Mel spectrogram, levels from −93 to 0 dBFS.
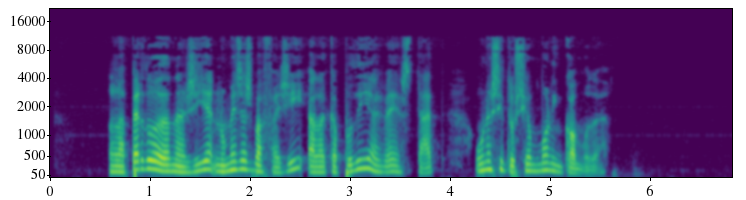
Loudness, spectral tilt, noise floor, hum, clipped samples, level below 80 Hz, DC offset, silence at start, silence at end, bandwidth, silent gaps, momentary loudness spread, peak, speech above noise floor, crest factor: -20 LUFS; -6.5 dB/octave; -80 dBFS; none; under 0.1%; -44 dBFS; under 0.1%; 0.6 s; 1.3 s; 11.5 kHz; none; 12 LU; 0 dBFS; 61 dB; 20 dB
